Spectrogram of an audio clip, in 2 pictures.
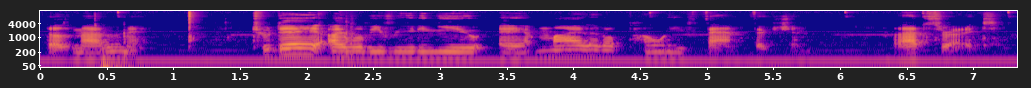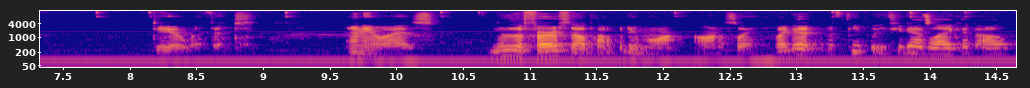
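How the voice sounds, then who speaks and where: A man with a deep voice reading fan fiction casually, informal and self-deprecating, stumbling now and then. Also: lively intonation, moderate pace, a little hiss or hum, low-quality recording. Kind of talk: casual amateur story reading with asides.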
